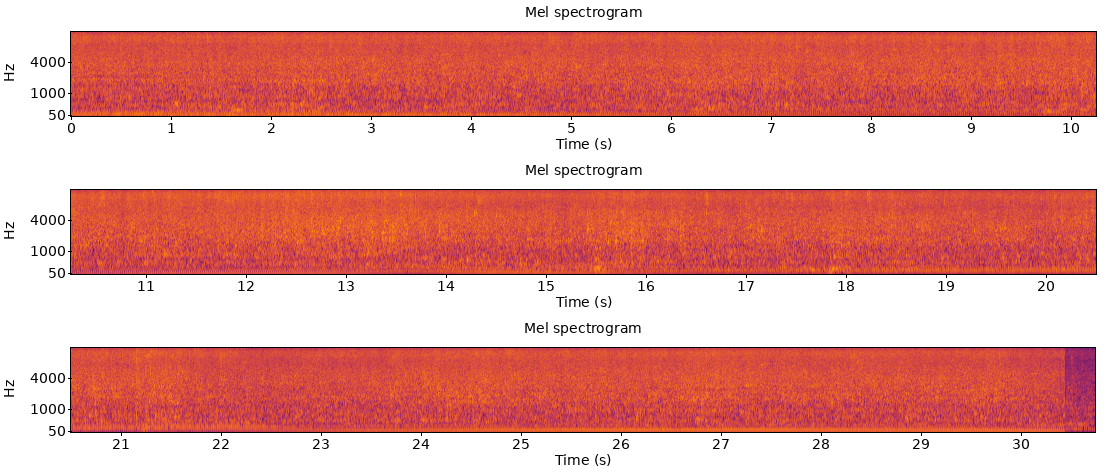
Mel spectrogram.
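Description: Aquarium water bubbling and splashing from tank aeration and filters, over the steady low hum of electric air pumps.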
